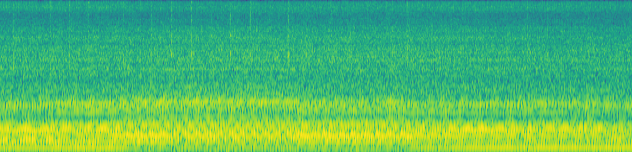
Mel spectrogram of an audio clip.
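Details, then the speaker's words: Legends race car after a motor swap, with alternator backfeed to ignition: engine cranks and runs rough and ragged as the carburetors pour fuel. Owner suspects flooding and plans to check carburetor needles and seats. "the car bear is just pouring gas we're gonna try to crank it one more time and tap it"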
